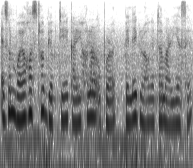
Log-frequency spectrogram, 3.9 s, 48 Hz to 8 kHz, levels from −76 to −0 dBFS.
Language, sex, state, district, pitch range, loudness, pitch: Assamese, female, Assam, Kamrup Metropolitan, 190-225 Hz, -16 LUFS, 205 Hz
